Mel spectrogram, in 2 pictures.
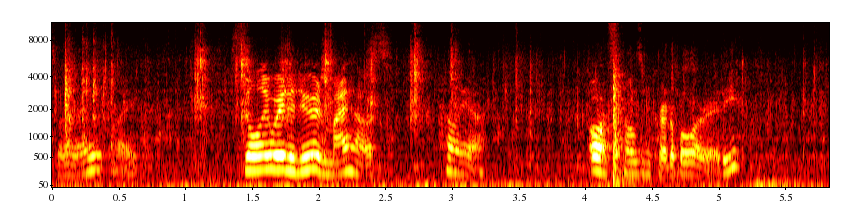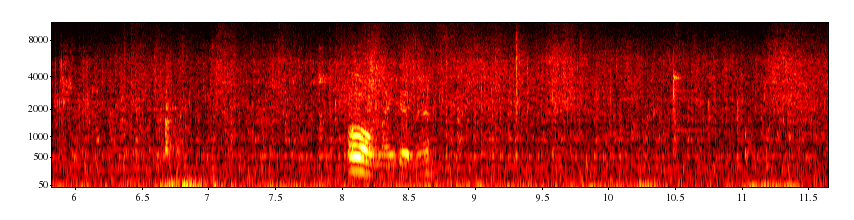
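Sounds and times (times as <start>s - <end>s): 
food sautéing and sizzling in a pot: 0.0s - 11.6s
speech: 0.2s - 3.4s, 4.0s - 5.3s, 8.0s - 8.8s.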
